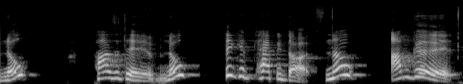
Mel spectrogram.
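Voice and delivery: high, sing-song mock positivity; forced cheer. Mocking a friend who keeps saying nope, forced cheer. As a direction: brush everything off in a falsely bright voice.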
